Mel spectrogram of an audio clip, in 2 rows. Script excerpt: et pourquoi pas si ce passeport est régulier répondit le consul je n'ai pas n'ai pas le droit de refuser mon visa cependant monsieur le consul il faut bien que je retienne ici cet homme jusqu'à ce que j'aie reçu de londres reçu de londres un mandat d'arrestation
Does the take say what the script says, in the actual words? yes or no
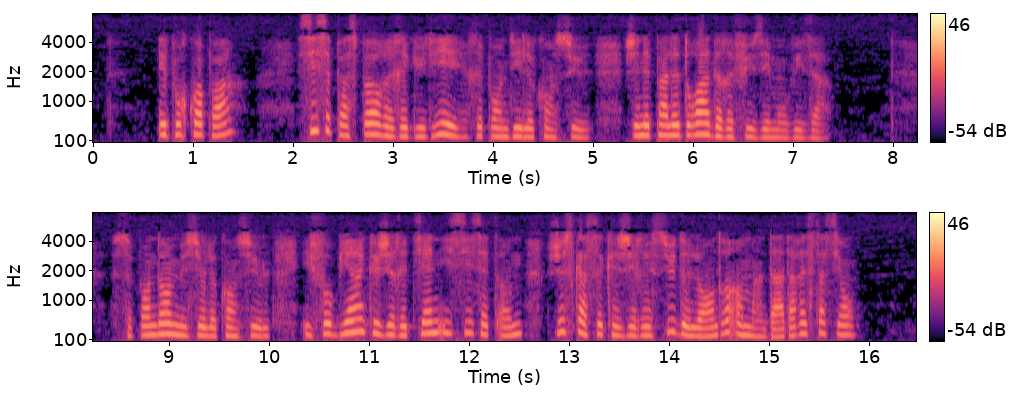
no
